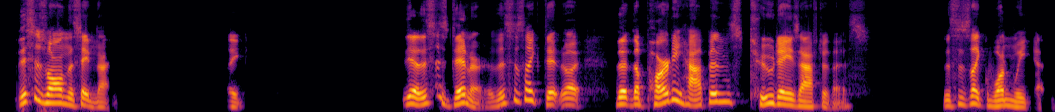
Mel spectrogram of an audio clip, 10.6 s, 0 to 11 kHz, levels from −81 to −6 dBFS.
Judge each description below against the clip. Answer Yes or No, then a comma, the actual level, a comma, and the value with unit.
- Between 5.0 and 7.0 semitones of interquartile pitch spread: Yes, average, 5.3 semitones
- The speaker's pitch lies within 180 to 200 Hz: No, medium, 165 Hz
